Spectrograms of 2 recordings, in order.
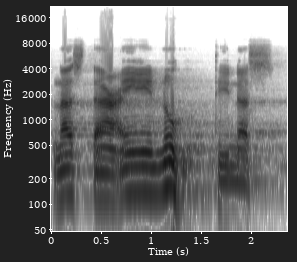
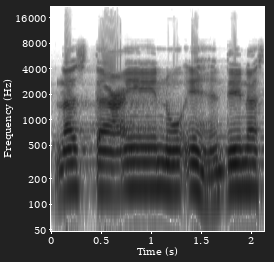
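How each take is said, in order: First: The vowel starting ihdinas is dropped after nasta'inu. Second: The vowel starting ihdinas is kept after nasta'inu. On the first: The speaker calls it right. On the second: The speaker calls it wrong. "tidak boleh"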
